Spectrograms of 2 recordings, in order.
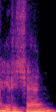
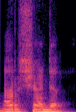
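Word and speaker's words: أرشد: berarti enggak mungkin dibacanya I. Nah, karena kepala kepala ainnya di atas maka dibacanya a seperti itu. Jadi antum tadi baca irsyad apa tadi?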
